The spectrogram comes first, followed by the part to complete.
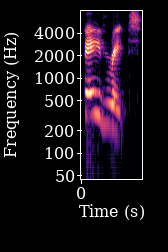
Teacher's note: in this word the O and the U should not be heard it doesn't have three syllables it has two syllables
